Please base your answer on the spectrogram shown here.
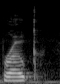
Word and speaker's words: Broeke: It's pronounced Broke, because I've heard Broeke as like the actual Broeke.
